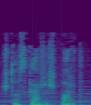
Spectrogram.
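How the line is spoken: Quiet question. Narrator (Russian): тихо спросила Инси

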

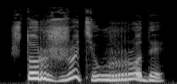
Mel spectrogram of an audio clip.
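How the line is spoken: Angry growl. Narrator (Russian): злобно зарычал Семен

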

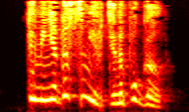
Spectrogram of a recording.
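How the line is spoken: Barking. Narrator (Russian): рявкнула я

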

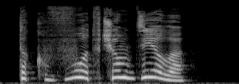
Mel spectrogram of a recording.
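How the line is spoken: Exclaiming. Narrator (Russian): воскликнула я

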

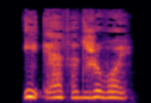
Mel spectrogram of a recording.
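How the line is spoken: Distant whisper. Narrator (Russian): донесся шепот

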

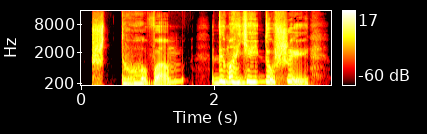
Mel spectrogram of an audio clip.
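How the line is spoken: Voice breaking into sobs. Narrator (Russian): Голос Елизаветы Федоровны сорвался на рыдание

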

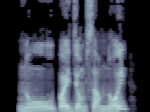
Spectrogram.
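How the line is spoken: Bewildered reply. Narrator (Russian): растерянно ответил он

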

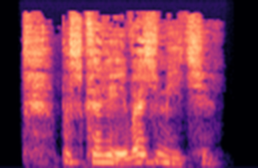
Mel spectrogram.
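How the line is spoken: Exclaiming. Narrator (Russian): воскликнула она

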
